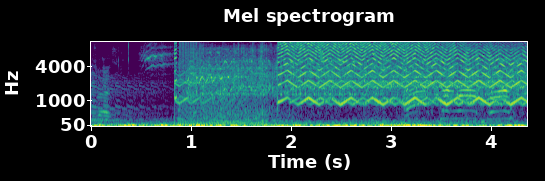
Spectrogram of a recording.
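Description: Wind buffeting the microphone with a steady low rumble. About two seconds in, a bright electronic synthesizer tone comes in, warbling quickly up and down in pitch.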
